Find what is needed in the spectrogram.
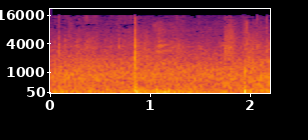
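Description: A volleyball struck twice, about a second apart: a sharp smack just under a second in, then a louder one near the end as the ball is taken on a forearm pass.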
